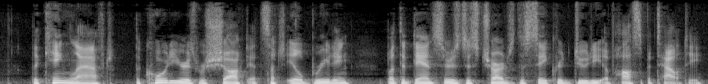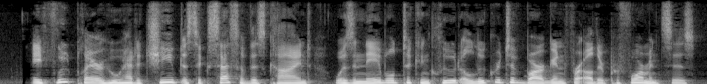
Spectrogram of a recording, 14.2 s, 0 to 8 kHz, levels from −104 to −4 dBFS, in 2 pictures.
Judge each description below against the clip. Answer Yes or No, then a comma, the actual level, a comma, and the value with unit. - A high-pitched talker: No, low, 125 Hz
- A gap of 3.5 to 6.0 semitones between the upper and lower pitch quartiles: Yes, average, 5.3 semitones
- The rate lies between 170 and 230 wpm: Yes, average, 175 wpm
